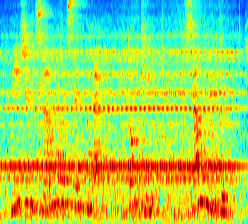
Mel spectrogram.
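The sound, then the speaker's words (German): A train in Japan rolls steadily along the rails with a continuous rumbling hum and a faint high whine, while people talk in the background throughout. “Wer jetzt im Zug sitzt, der hat meist ein Ekiben dabei.”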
